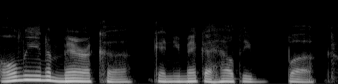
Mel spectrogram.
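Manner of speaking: normal talking voice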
